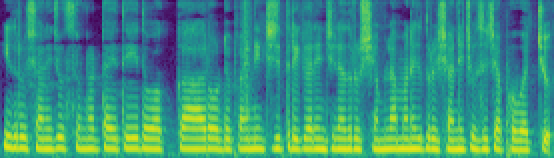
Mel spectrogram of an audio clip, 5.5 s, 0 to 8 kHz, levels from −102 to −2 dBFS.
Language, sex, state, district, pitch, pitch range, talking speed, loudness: Telugu, female, Andhra Pradesh, Guntur, 190 Hz, 190-195 Hz, 185 wpm, -12 LUFS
